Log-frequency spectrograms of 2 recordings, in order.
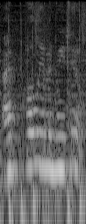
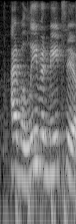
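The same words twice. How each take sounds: First: The voice rises at the end like a question. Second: The voice falls at the end like a statement. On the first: The speaker sounds unsure of it. The speaker calls it wrong. "You said that with a question mark in your voice" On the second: The speaker sounds sure of it. The speaker calls it right. "there we go. Third time's a charm"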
